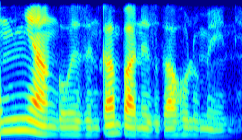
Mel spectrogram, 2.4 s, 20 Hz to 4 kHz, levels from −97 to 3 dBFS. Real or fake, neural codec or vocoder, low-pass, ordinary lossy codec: real; none; 3.6 kHz; none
